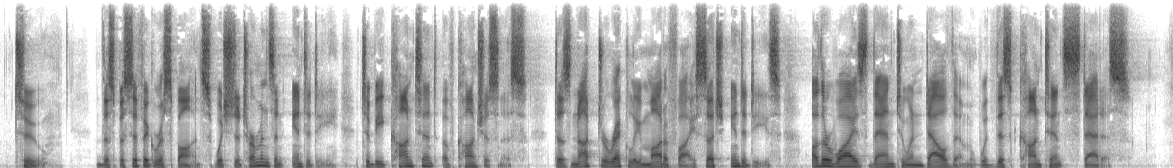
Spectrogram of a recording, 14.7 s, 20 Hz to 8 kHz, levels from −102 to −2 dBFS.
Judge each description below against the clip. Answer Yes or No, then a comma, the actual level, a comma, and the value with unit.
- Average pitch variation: Yes, average, 3.5 semitones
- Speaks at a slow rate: Yes, slow, 115 wpm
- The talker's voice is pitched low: Yes, low, 110 Hz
